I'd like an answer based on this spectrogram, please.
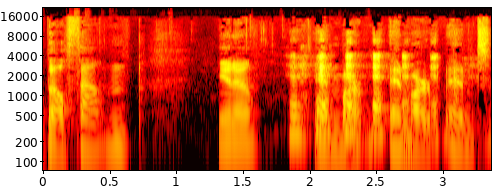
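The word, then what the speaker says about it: Bellefontaine: in central Ohio where something that is logically called belf fountaine is called Bell Fountain you know and and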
